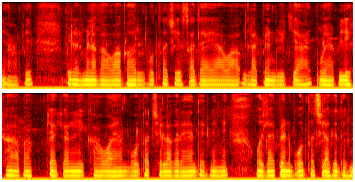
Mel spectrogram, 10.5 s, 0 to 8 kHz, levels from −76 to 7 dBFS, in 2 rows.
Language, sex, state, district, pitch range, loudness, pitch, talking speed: Hindi, male, Bihar, Lakhisarai, 100-105 Hz, -19 LUFS, 105 Hz, 255 wpm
